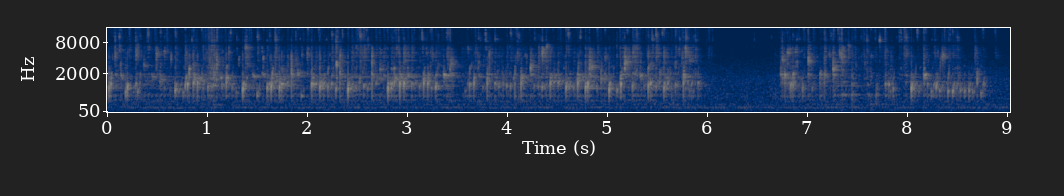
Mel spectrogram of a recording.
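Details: Steady splashing and dripping water in a small indoor room, with a brief lull near the end before the splashing resumes; no animal calls stand out.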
